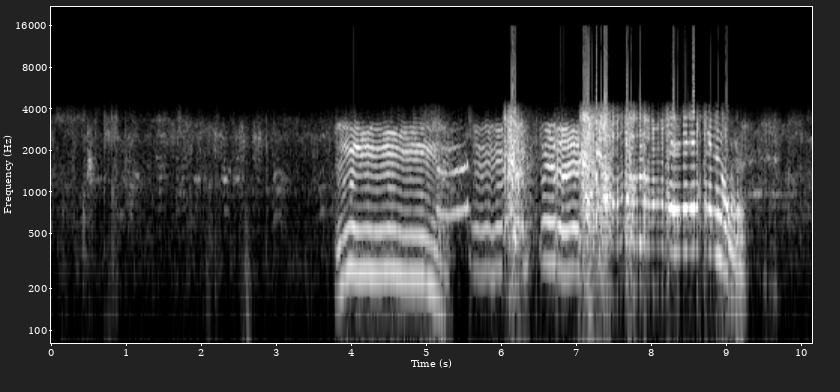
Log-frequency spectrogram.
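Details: A pet dog screams and whines at its owner for a cereal bowl indoors: a long, wavering, harmonic-rich scream, then a burst of choppy, rising and falling yelps and whines, with a person talking softly beforehand.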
